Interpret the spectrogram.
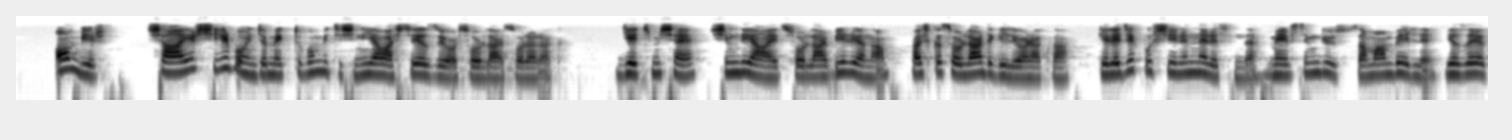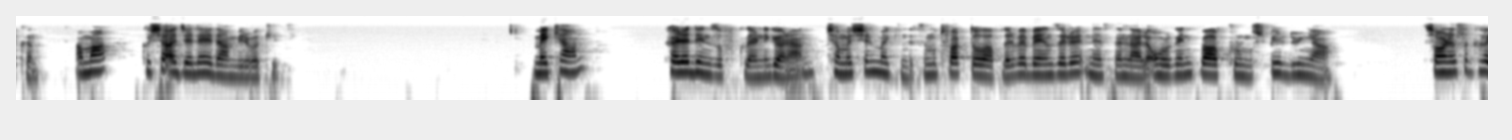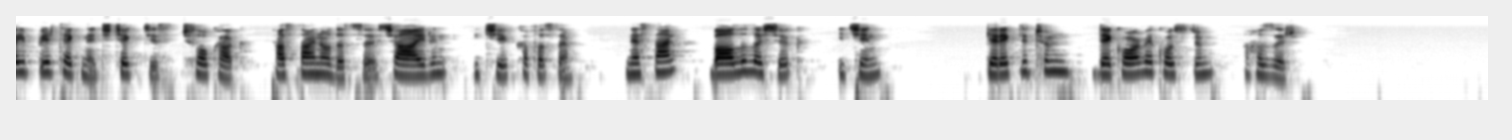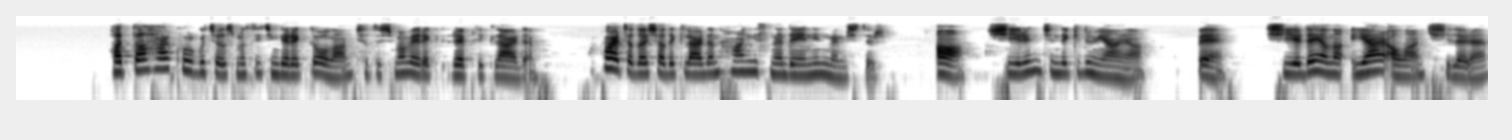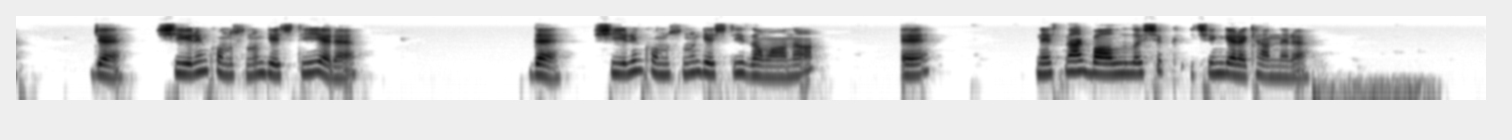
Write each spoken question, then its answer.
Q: Bu parçada aşağıdakilerden hangisine değinilmemiştir?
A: Cevap B. Şiirde yer alan kişilere.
